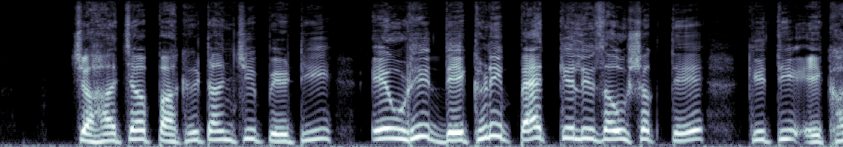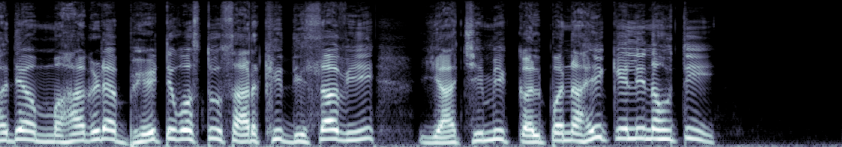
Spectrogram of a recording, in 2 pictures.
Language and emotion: Marathi, surprised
